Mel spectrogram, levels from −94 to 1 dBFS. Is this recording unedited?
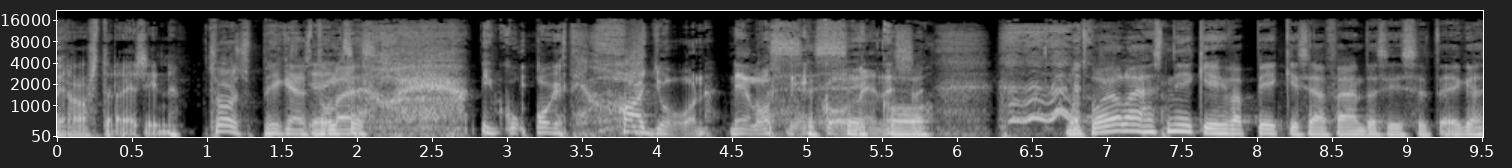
yes; 0 cuts

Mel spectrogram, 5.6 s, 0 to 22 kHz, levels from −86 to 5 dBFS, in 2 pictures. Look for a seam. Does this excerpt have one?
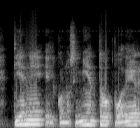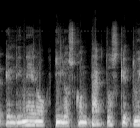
yes; 2 cuts; at 2.3 s, 3.8 s

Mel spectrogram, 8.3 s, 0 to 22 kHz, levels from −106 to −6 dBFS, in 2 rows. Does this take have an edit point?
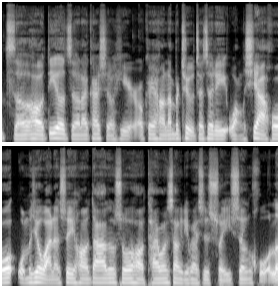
no; 0 cuts

